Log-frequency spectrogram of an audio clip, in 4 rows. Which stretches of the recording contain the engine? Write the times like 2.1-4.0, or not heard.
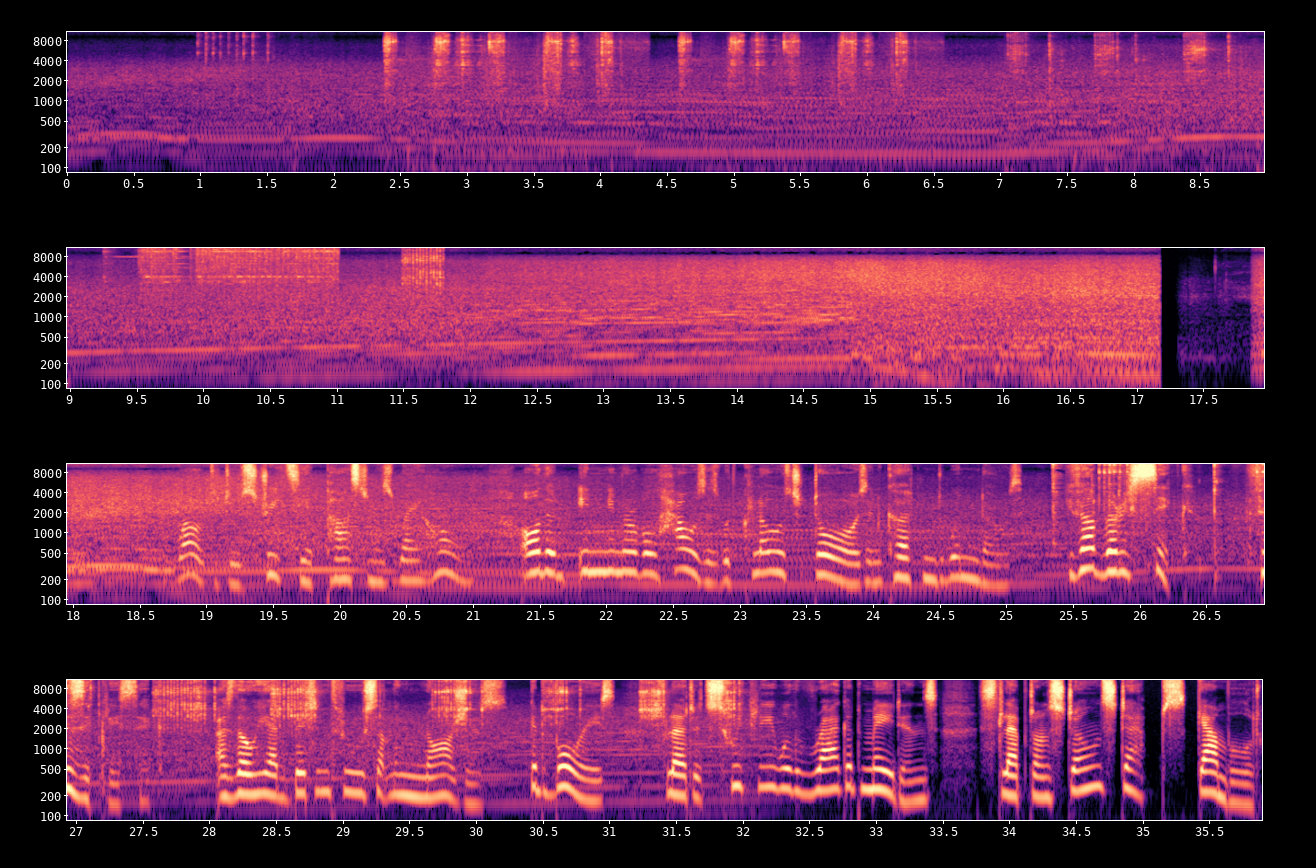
0.0-32.5.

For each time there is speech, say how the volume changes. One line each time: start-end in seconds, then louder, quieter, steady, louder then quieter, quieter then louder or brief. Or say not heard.
18.6-35.8 steady.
